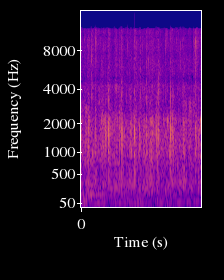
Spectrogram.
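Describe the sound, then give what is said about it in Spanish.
Audience applause at a church gathering: a crowd claps together in a steady, rhythmic pulse of sharp beats, loud throughout with no voices standing out. “Dale un aplauso al Espíritu Santo.”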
